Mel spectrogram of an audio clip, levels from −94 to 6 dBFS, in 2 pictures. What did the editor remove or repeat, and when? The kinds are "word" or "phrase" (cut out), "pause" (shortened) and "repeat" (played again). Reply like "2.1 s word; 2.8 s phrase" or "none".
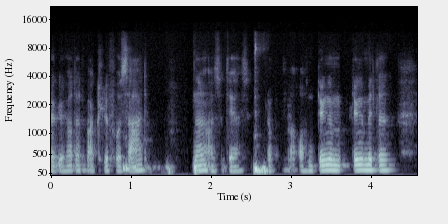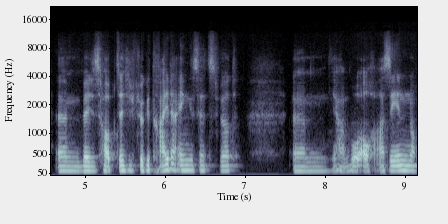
none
